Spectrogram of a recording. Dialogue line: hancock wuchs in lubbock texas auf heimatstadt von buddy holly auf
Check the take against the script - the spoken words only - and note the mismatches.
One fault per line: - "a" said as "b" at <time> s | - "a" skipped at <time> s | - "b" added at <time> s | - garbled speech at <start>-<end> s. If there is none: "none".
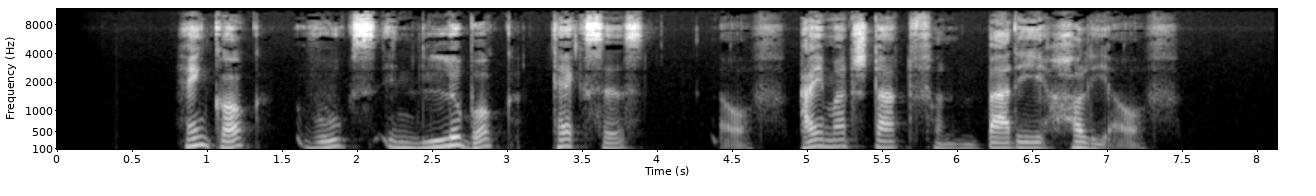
none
